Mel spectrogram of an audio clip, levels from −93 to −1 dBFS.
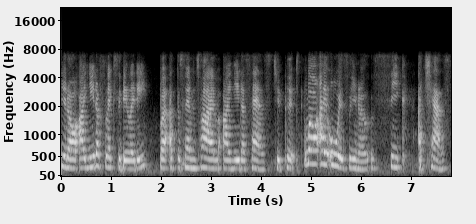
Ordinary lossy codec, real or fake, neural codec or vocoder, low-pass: Opus, 16 kbps; real; none; 7.2 kHz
